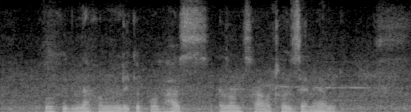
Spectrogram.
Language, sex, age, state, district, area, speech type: Assamese, male, 18-30, Assam, Nagaon, rural, spontaneous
